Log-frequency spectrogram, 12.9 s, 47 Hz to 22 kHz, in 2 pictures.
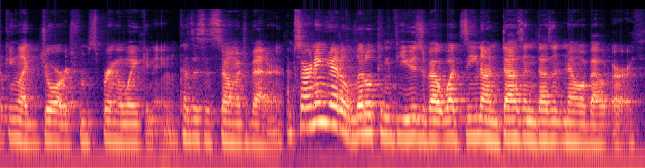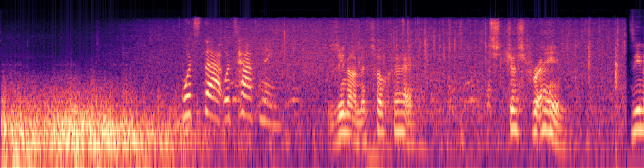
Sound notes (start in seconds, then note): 6.4 thunder rumbling; 6.5 rain pouring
